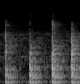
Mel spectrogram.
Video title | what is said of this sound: [타일시공] #퍼스트스킬,#퍼스트하우스h,#망치잡은사나이 | 벽 같은 경우는 이렇게 통통통 소리가 나는데 이제 이런 부분에 대해서 저희가 이제 소리만 들어도 어떤 구조인지 대충 알 수는 있습니다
